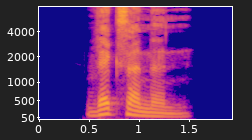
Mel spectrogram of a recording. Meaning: inflection of wächsern: 1. strong genitive masculine/neuter singular 2. weak/mixed genitive/dative all-gender singular 3. strong/weak/mixed accusative masculine singular 4. strong dative plural
- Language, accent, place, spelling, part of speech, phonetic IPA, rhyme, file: German, Germany, Berlin, wächsernen, adjective, [ˈvɛksɐnən], -ɛksɐnən, De-wächsernen.ogg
